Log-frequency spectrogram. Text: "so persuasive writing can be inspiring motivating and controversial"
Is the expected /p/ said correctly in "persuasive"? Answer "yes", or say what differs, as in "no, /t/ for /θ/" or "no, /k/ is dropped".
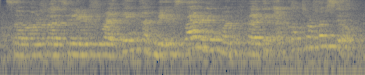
no, /f/ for /p/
